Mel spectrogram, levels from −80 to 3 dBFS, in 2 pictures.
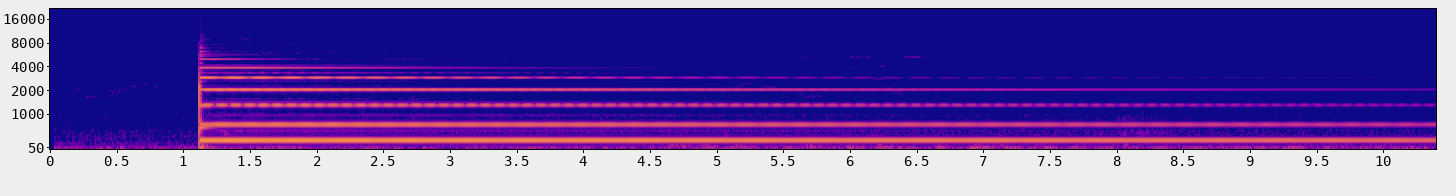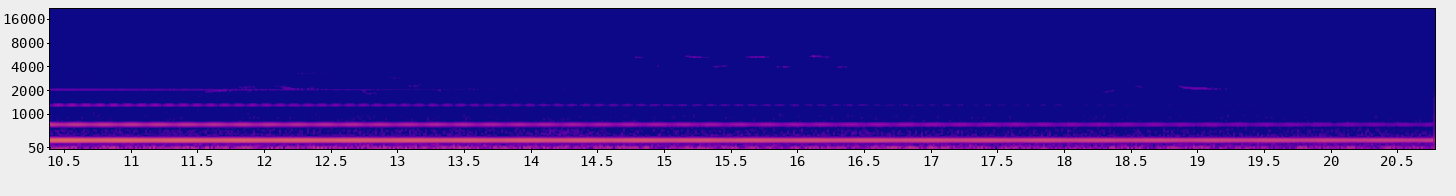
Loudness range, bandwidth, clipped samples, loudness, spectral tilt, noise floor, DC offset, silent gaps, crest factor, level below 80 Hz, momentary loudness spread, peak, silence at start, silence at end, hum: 21 LU; 7.6 kHz; under 0.1%; -25 LUFS; -4 dB/octave; -56 dBFS; under 0.1%; none; 28 dB; -52 dBFS; 23 LU; 0 dBFS; 0.5 s; 0 s; none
